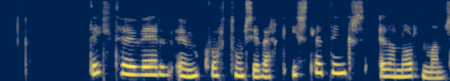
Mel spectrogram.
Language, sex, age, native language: Icelandic, female, 30-39, Icelandic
